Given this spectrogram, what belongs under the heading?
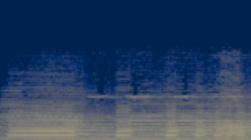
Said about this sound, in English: While the governor spoke, the sound of car horns could be heard outside as protesters, tired of the school and business closures, held a demonstration, saying they're being hurt economically.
